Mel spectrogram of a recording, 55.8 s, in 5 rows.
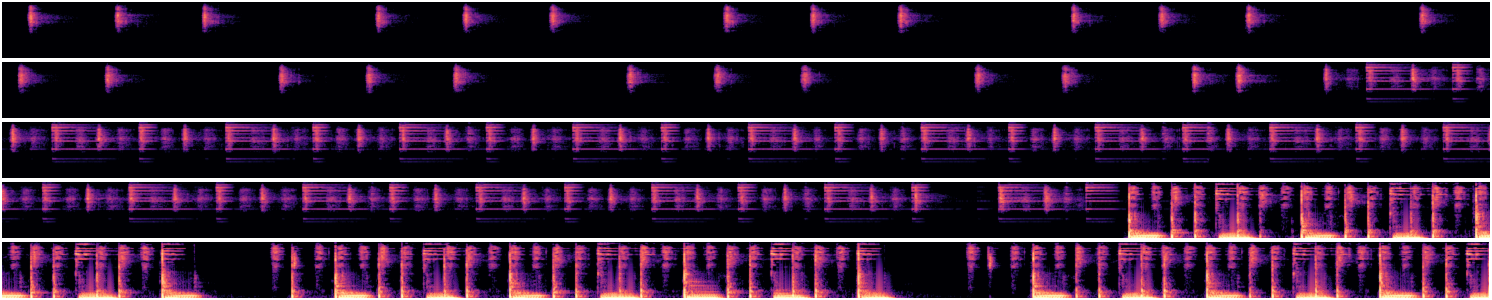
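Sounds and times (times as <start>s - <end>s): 
drums: 42.0s - 46.1s, 46.7s - 51.3s, 52.3s - 55.7s
bass: 42.0s - 46.2s, 47.1s - 51.4s, 52.4s - 55.7s.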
